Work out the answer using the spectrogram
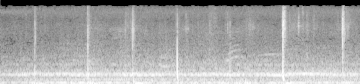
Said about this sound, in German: Neben uns fährt gerade ein Schiff weg und deshalb ist es so laut.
